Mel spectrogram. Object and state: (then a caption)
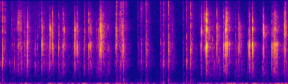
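Plastic supplement tub. A medium, hollow black plastic supplement tub with a screw lid and label, contents not visible, is held in one hand while the fingertips and nails of the other hand tap and scratch it. The result is a rapid, irregular run of dry, crisp clicks and scratchy crinkles, bright and midrange with very little low end. Each tap dies away almost instantly.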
